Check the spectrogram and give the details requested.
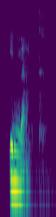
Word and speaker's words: ENaC: That's pronounced ENaC.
